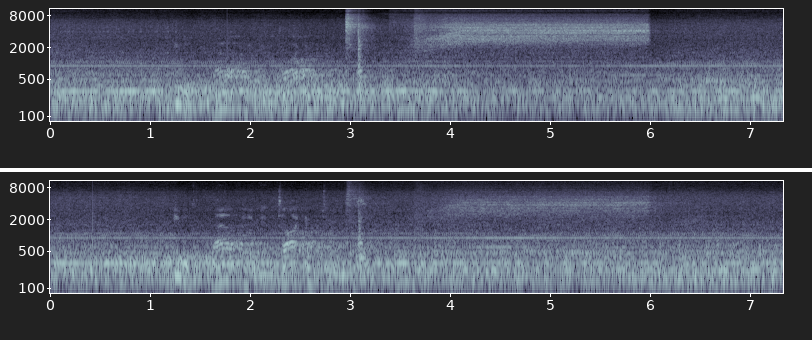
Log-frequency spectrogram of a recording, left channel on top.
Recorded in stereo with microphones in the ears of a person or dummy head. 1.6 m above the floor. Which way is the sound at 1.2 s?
50° right (ahead or behind).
